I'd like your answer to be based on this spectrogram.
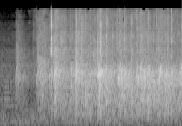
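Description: Crowd applause at an old-age home inauguration in Kolhapur, a dense wash of clapping that swells in quickly and holds steady for a couple of seconds, fairly close and full.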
